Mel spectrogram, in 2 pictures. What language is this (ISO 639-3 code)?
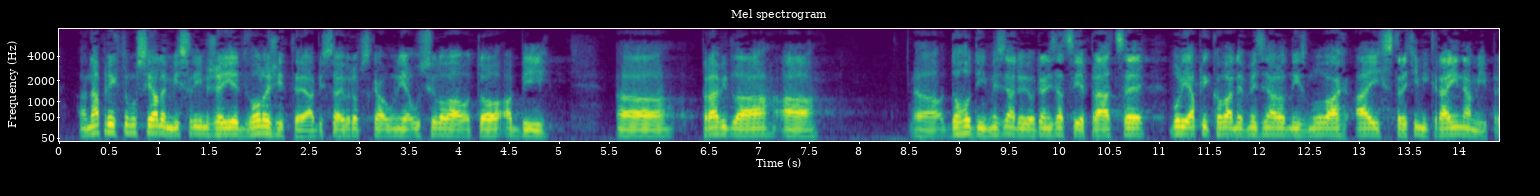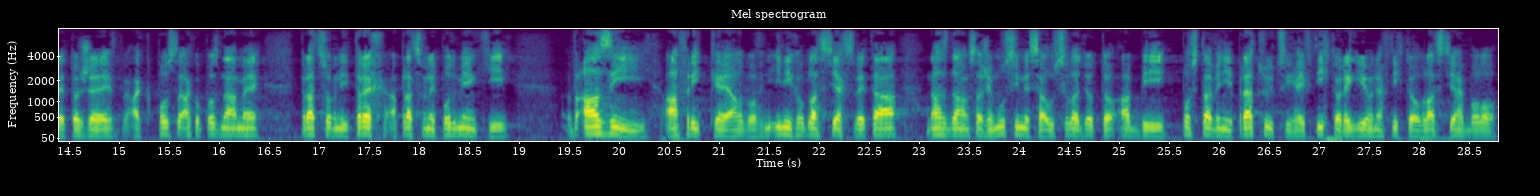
slk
